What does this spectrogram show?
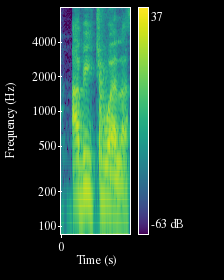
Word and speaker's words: habichuelas: Dominicuelas pronuncia y letra español y palabras para español República Dominicana Puerto Rico Abichuelas se llama abichuelas.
